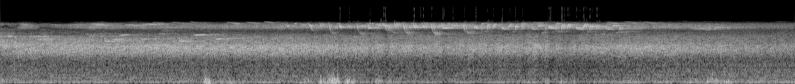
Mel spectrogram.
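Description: Woodland nature ambience: a dense, steady chorus of insects with bird chirps over it, and a few short low sounds about two and three seconds in, fading slightly toward the end.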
